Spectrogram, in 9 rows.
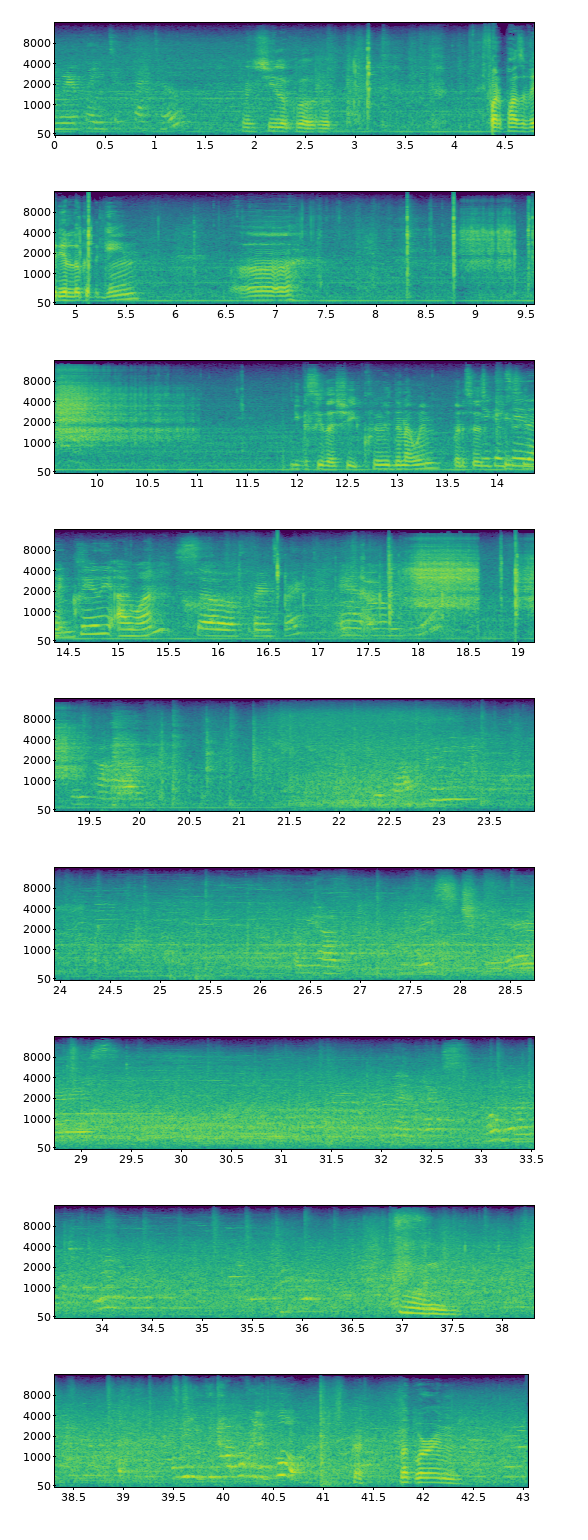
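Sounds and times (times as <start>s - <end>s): faint high whine: 21.3s - 43.0s
outdoor background roar: 23.4s - 41.8s.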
